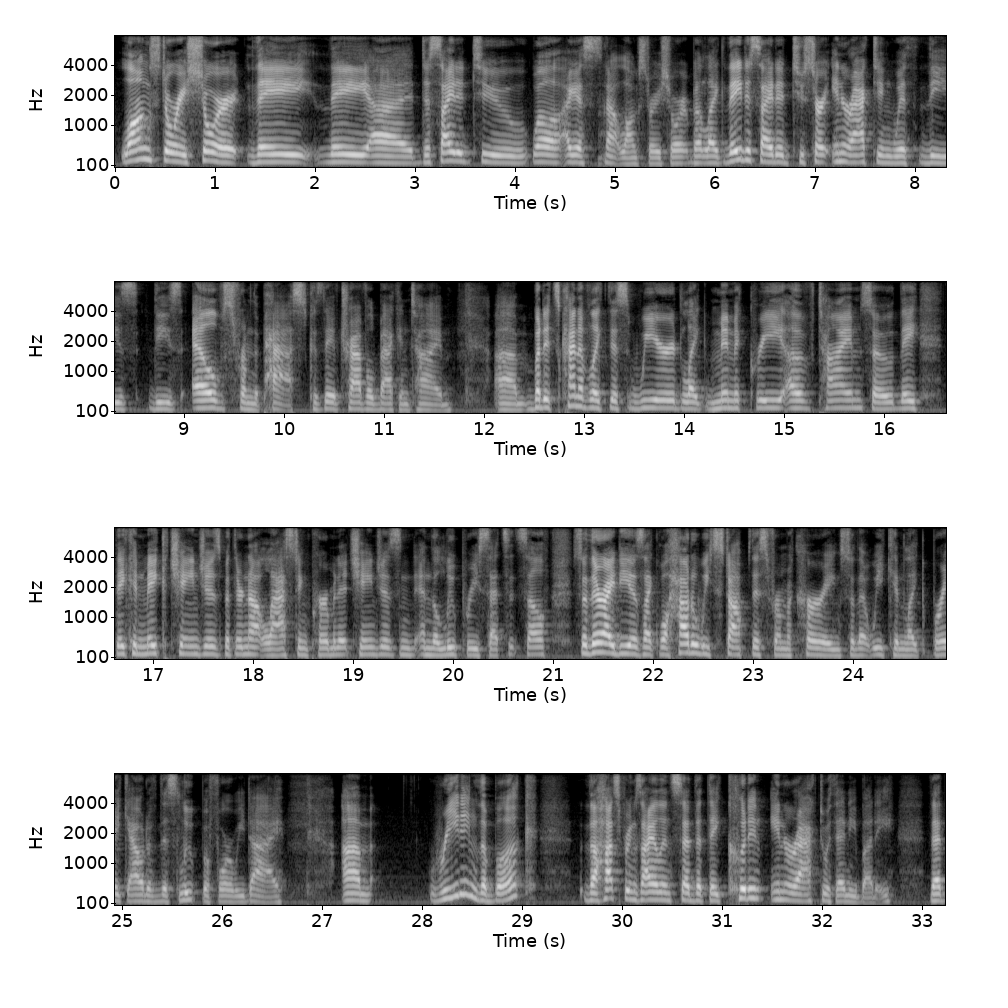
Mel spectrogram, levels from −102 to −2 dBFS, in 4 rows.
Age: 30-49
